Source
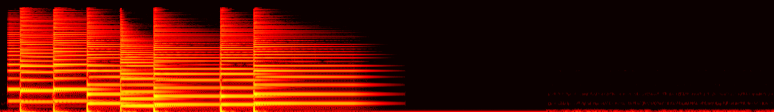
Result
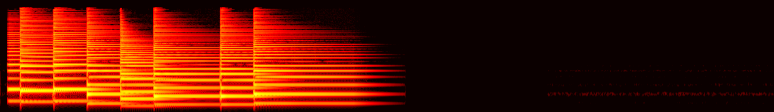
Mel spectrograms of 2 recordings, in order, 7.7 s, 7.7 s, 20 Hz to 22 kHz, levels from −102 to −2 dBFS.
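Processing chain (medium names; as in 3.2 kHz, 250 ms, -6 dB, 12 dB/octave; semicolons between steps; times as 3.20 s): high-pass 500 Hz 24 dB/octave; trim +5 dB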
